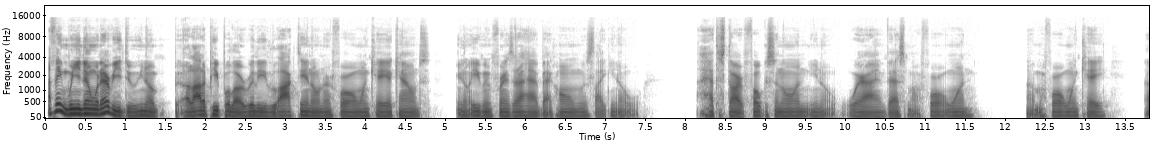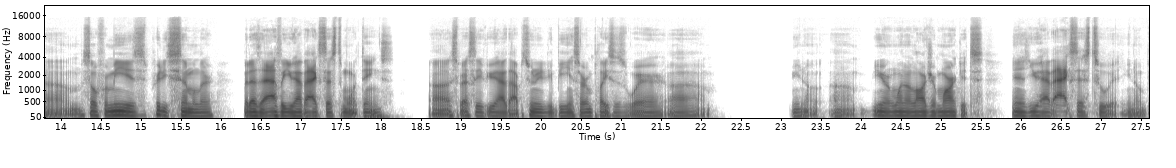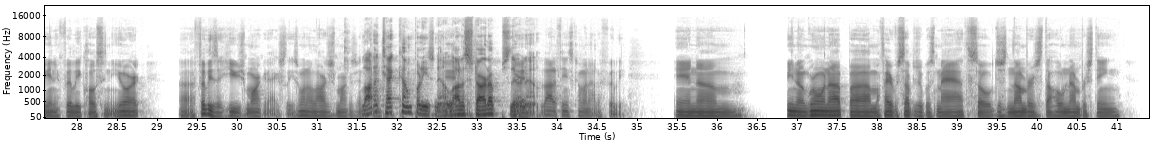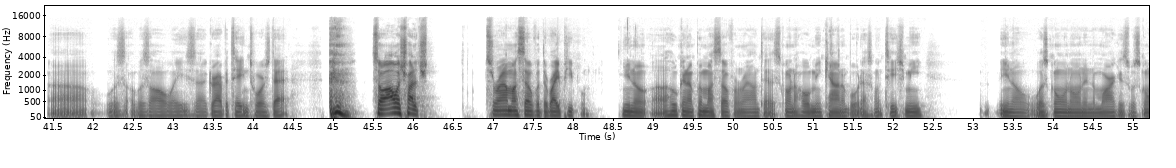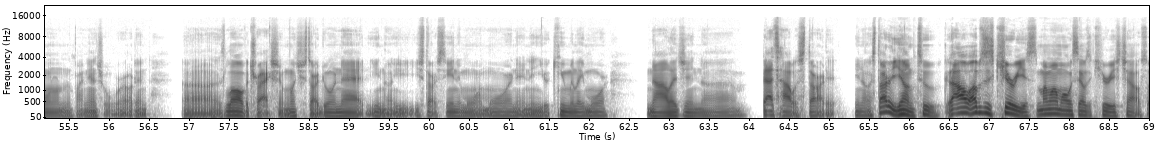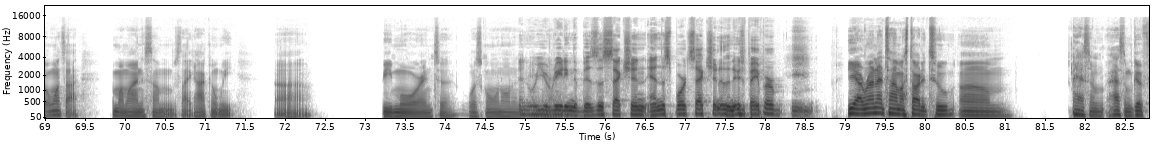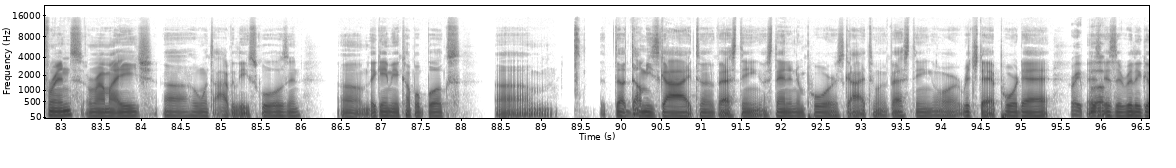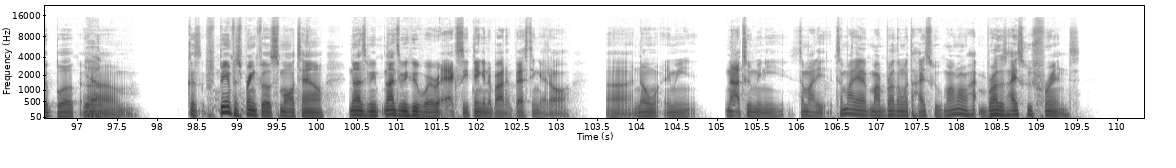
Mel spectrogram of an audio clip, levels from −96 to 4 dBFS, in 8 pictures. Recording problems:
none

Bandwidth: 15 kHz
